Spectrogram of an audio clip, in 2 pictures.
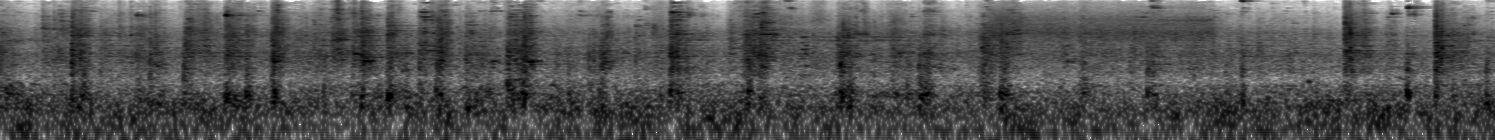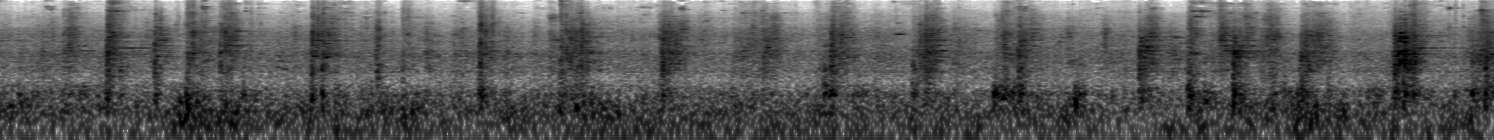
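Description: Passenger train running on the rails, heard from an open coach doorway: a steady low rumble with frequent sharp, irregular clicks and clacks of the wheels over the rail joints.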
